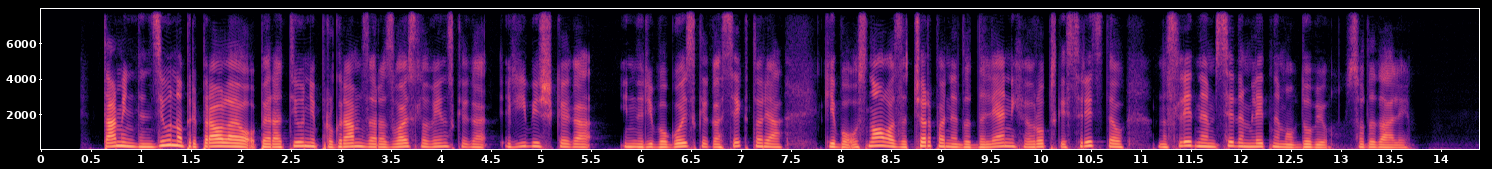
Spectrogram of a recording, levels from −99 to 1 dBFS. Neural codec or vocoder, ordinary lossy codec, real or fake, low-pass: codec, 16 kHz, 6 kbps, DAC; none; fake; none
